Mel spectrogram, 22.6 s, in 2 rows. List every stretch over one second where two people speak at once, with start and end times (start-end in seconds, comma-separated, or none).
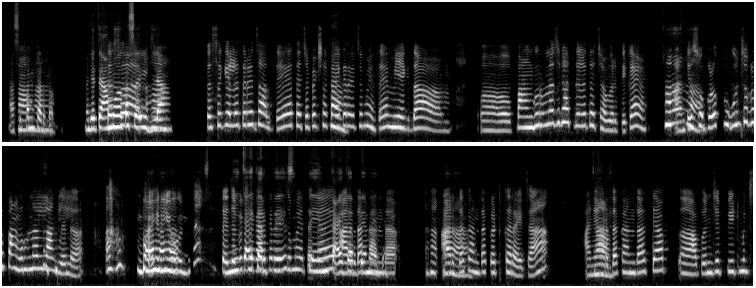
14.7-17.0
